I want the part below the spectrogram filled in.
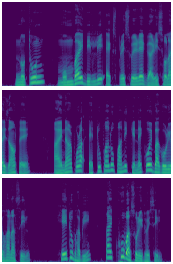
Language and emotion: Assamese, surprised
